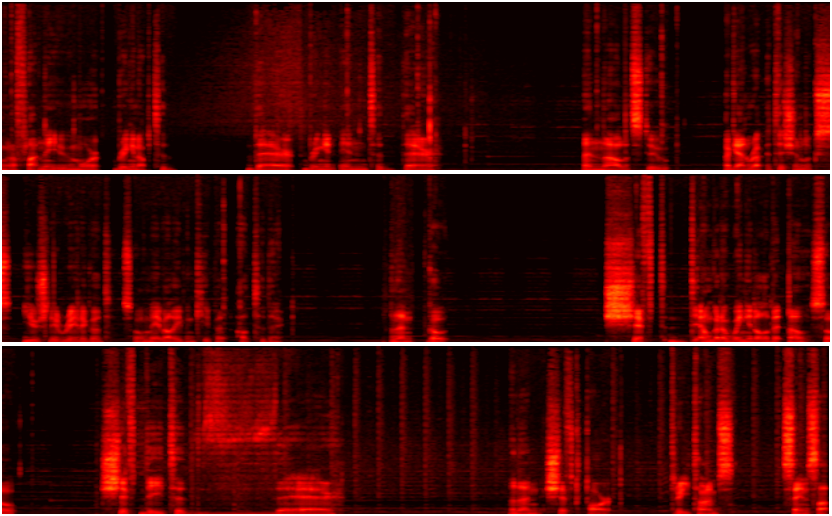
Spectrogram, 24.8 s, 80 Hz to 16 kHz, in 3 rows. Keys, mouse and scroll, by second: 1.0-2.2 drag, 2.4 middle click, 3.4 click, 4.1 shift+middle click, 5.0 middle click, 5.8 click, 6.5 middle click, 7.6-10.4 drag, 10.5 middle click, 14.4 middle click, 15.4 shift+middle click, 16.6 click, 17.6 shift+d, 22.2 shift+r, 23.0 click, 23.3 middle click, 24.5-24.8 middle drag.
